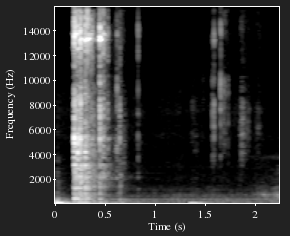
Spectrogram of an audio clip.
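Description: Liberty Head V nickels clinking together as they are handled: a short metallic jingle just after the start, then a few light clicks near the end.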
